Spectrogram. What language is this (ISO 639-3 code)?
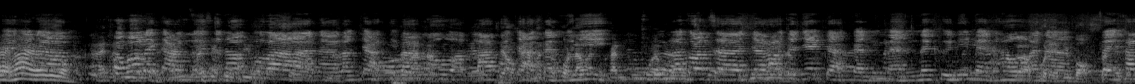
tha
